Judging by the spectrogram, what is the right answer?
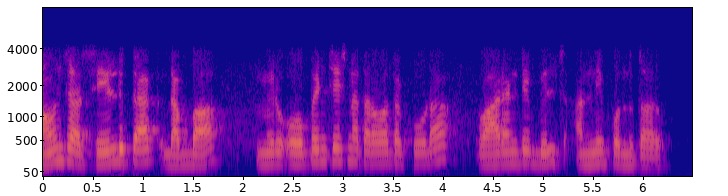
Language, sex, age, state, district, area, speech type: Telugu, male, 18-30, Telangana, Adilabad, urban, conversation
